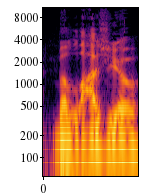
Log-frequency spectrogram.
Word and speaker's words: Bellagio: Bellagio Hotel.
